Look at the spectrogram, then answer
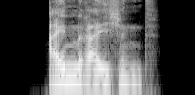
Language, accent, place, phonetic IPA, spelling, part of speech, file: German, Germany, Berlin, [ˈaɪ̯nˌʁaɪ̯çn̩t], einreichend, verb, De-einreichend.ogg
- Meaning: present participle of einreichen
